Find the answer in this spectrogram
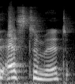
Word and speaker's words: estimate: o'clock is a good estimate of time to be made. So estimate in this case becomes a noun, and therefore the pronunciation of the ate is not ate but an it.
